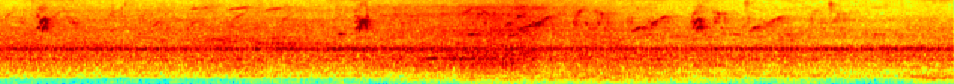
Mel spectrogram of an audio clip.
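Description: Small birds chirping in short, scattered calls over a steady outdoor hum.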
